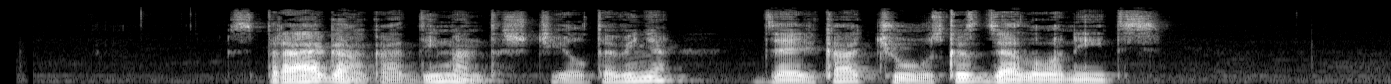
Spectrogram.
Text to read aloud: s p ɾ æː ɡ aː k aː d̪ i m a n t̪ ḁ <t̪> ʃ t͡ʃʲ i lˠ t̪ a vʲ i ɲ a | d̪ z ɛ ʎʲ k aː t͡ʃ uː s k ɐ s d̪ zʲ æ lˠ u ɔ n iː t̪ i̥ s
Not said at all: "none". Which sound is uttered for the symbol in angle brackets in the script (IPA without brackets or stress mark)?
none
